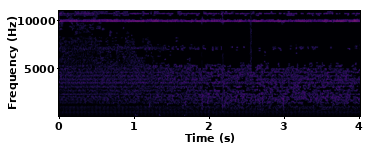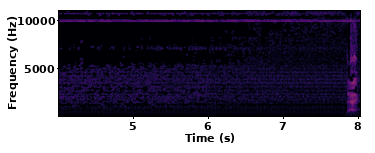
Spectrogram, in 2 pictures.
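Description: Near silence with a steady electrical mains hum in the sound system.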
